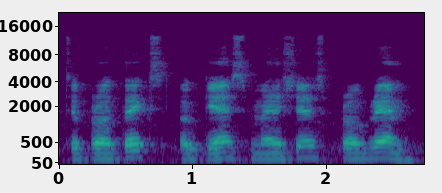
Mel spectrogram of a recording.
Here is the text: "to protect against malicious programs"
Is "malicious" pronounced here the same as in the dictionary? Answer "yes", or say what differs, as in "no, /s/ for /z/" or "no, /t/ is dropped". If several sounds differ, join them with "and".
no, /n/ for /l/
